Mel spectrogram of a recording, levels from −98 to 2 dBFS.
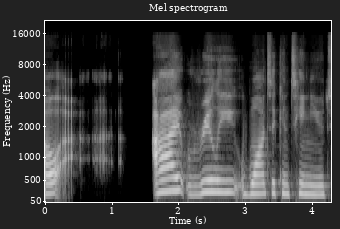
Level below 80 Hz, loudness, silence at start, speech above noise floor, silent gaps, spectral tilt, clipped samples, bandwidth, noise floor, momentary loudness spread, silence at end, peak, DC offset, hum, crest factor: -80 dBFS; -22 LUFS; 0 s; 27 dB; 1.27-1.46 s, 1.53-1.58 s; -4.5 dB/octave; under 0.1%; 16 kHz; -48 dBFS; 10 LU; 0 s; -2 dBFS; under 0.1%; none; 20 dB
